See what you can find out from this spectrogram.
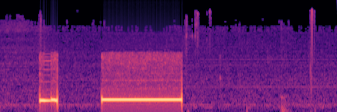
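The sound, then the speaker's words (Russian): Telephone tones as a number is dialled: a short beep followed by a longer steady tone at the same pitch, then quiet line noise. “Че, ребят, набираю, наверное, да? Че-то вы молчите, блин. Все, набираю.”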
